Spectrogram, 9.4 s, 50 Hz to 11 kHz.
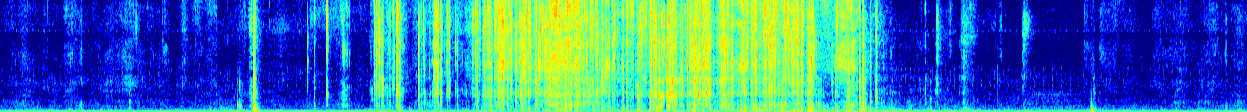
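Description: Foil wrapper of a Series 2 hockey card pack being torn open and crinkled by gloved hands. A few crackles come first, then a dense burst of tearing and crinkling for about three seconds from around the middle, over a steady low hum.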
